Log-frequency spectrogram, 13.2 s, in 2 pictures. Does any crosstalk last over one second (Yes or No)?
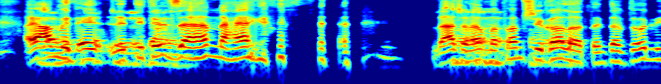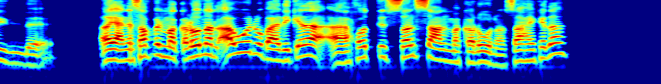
Yes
